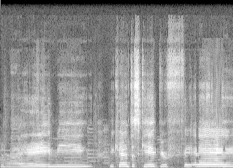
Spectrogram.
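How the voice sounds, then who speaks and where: In a put-on character voice, the speaker whispers at a very slow pace over clear background noise. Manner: frightening whisper.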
